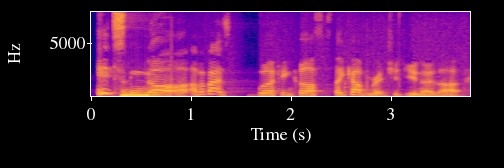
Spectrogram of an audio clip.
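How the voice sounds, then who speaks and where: A man from Denmark with a husky voice, chatting casually as a self-deprecating interview guest. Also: high voice, very animated, normal speed, a crowd in the background. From Denmark, has lived in the UK most of his life. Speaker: guest, paranormal researcher and theologian.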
